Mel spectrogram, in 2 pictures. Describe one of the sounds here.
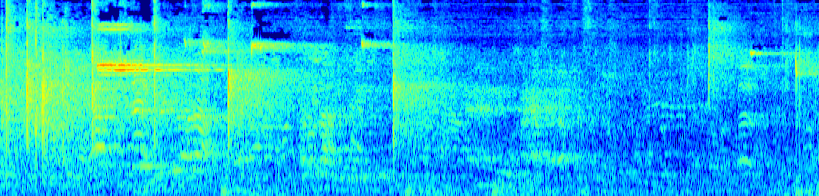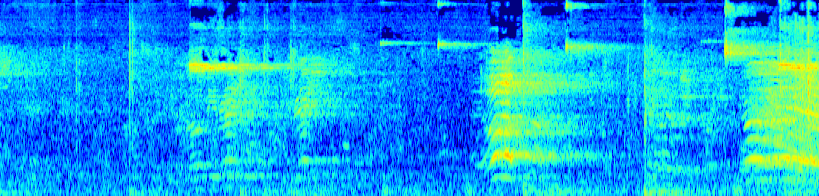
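Sneakers squeak on a gym floor in a large echoing hall.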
